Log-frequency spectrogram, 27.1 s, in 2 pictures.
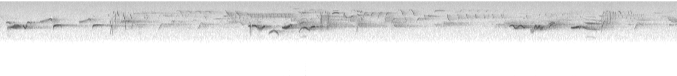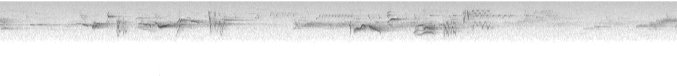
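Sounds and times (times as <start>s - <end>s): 
common blackbird song: 0.0s - 27.0s.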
